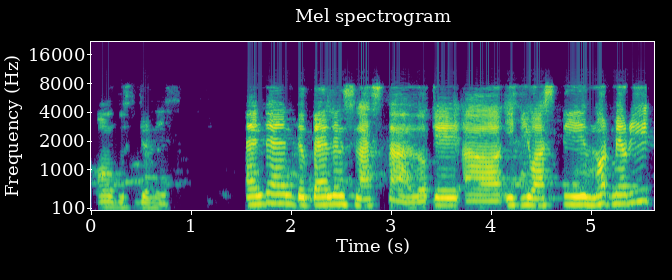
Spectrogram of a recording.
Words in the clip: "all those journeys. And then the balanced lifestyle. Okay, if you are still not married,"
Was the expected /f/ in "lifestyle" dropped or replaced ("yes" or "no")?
yes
